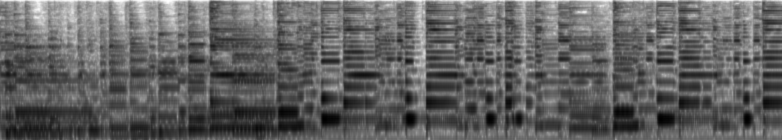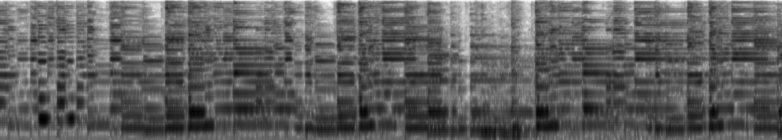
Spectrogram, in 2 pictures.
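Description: Solo steel-string acoustic guitar picking a fast fiddle-tune melody in quick single notes, with bass notes moving underneath.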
